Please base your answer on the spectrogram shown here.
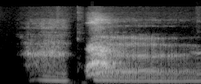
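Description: A dog lets out two short, low vocalizations close by, a brief growling grumble followed after a short gap by a longer rough, whining sound; no one speaks.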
